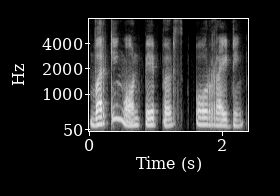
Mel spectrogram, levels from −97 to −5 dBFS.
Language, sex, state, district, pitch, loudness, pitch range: English, male, Karnataka, Bangalore, 175 Hz, -20 LUFS, 160-190 Hz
